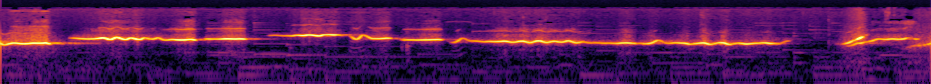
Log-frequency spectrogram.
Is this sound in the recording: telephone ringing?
no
